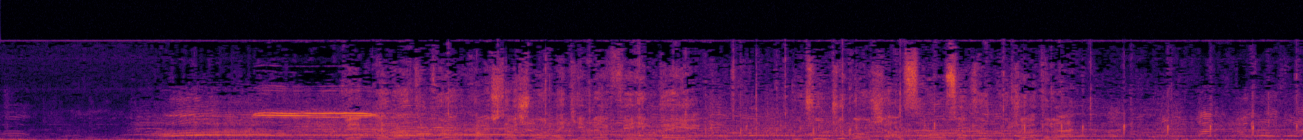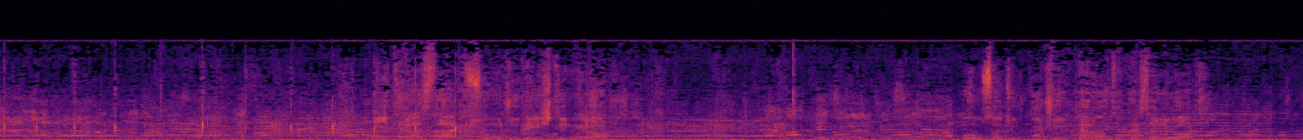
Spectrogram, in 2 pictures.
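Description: Men shout on an open field.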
